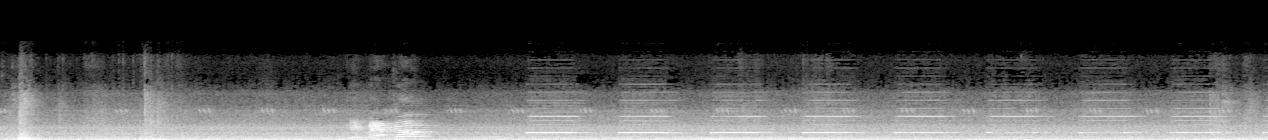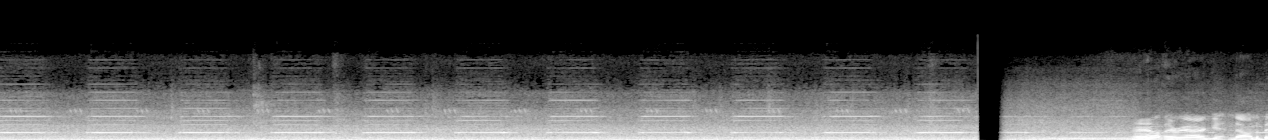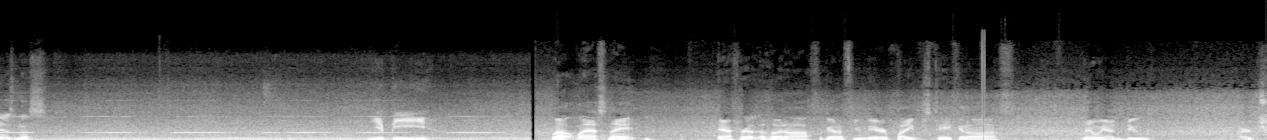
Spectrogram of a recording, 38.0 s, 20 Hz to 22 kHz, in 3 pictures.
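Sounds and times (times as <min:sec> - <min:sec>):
backup alarm beeping: 0:05.2 - 0:30.7
machine engine running: 0:22.7 - 0:30.7.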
